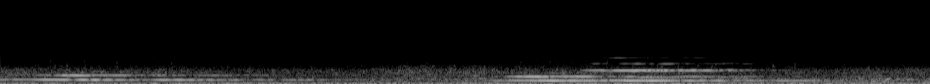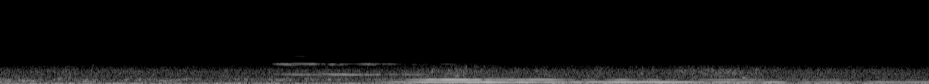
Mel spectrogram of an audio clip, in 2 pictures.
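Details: Long mournful whale moans, some deep and others higher and briefly wavering, come in separate phrases of a few seconds each, with quiet gaps of hissing water noise between them.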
